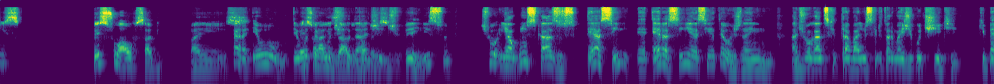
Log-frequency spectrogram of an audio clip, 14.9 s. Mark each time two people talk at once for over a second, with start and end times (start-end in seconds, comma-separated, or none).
4.5-5.9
